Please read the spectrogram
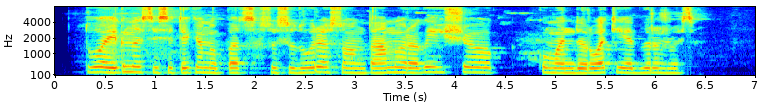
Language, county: Lithuanian, Kaunas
